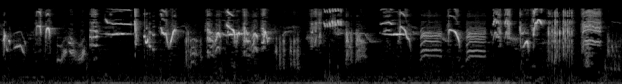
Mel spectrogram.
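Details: Siberian rubythroat song recorded in Jakarta, March 2025, used as tutor material for songbirds: quick, varied high phrases mixing rising whistles, slurred notes and rattling trills, delivered almost without break, with a faint low hum underneath.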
